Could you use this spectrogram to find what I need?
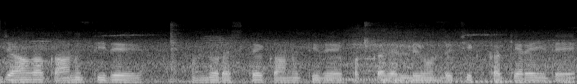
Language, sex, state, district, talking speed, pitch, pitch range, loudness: Kannada, male, Karnataka, Dharwad, 105 wpm, 100 Hz, 100-105 Hz, -19 LUFS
